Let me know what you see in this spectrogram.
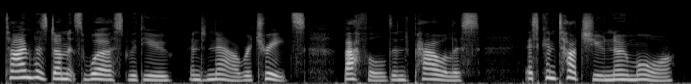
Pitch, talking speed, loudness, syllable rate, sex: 225 Hz, 165 wpm, -21 LUFS, 4.0 syllables/s, female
